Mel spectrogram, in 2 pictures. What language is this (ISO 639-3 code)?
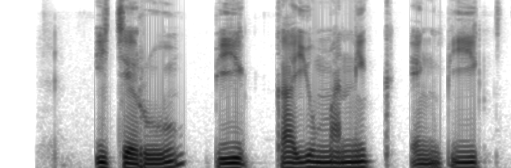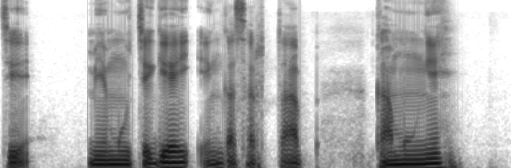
kln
